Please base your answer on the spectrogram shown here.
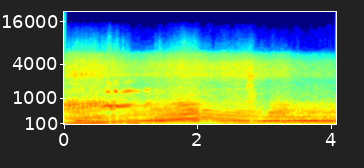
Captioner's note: dramatic music; tires squealing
